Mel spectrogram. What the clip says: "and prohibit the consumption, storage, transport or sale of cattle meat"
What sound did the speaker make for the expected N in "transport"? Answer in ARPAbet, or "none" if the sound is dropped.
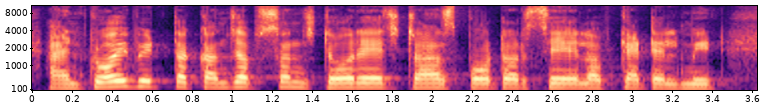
N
